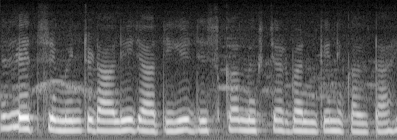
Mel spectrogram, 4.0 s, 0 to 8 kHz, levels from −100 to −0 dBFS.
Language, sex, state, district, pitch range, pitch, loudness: Hindi, female, Uttar Pradesh, Hamirpur, 205-225 Hz, 210 Hz, -17 LUFS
